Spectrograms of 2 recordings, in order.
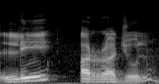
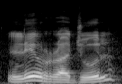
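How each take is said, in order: First: The two words are said as separate words. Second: The two words are run together as one. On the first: "ataupun kita boleh kata li ar-rajul, boleh" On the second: "kita sambung dua ni"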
